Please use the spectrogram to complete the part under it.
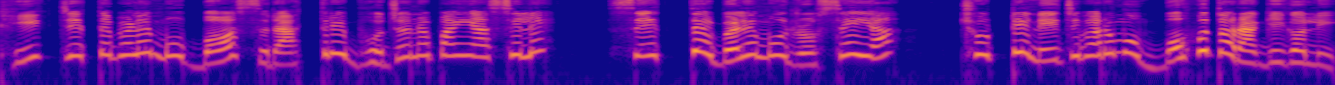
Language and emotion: Odia, angry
